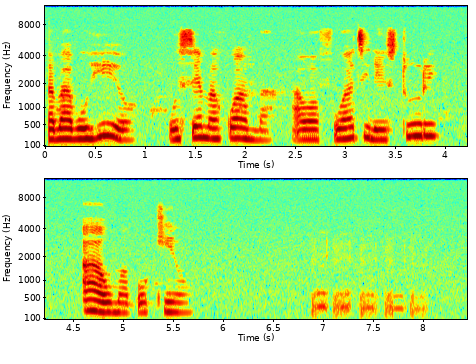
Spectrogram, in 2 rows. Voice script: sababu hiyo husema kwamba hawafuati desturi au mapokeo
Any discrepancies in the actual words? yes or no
no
